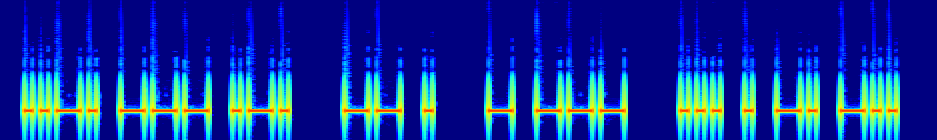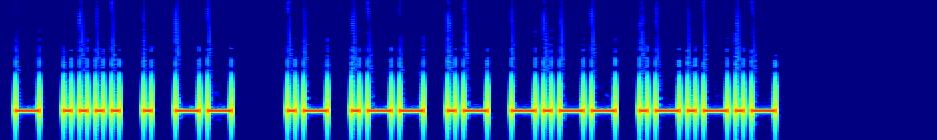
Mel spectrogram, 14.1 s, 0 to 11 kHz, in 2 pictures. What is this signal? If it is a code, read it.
Morse code, heard as a keyed tone, about 20 wpm, 700 Hz. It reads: FOR ME TO SEND THEM AWAY.
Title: Sentences from Top 1500 Words 20wpm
